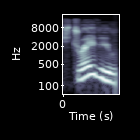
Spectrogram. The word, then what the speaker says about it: Strayve: And remember, Strayve rhymes with gravy.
